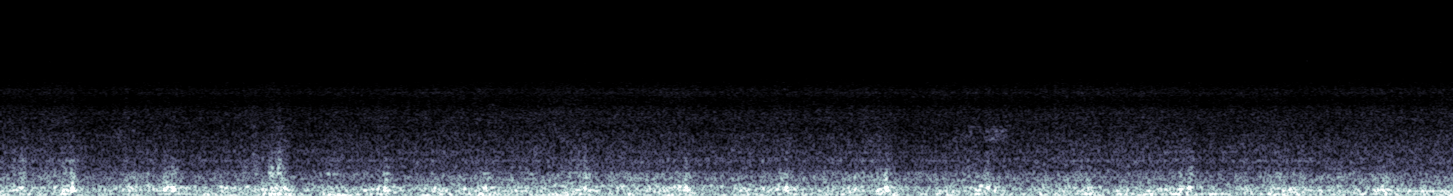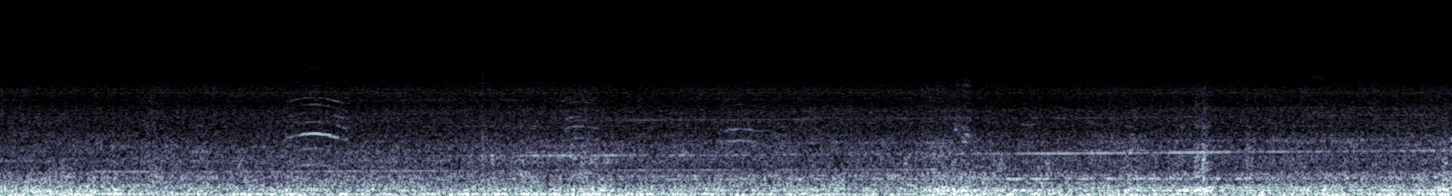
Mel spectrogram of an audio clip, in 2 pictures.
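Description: Kintetsu electric train running, heard from inside the passenger car: a steady low rumble of wheels on rails. A faint steady whine joins in the second half.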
